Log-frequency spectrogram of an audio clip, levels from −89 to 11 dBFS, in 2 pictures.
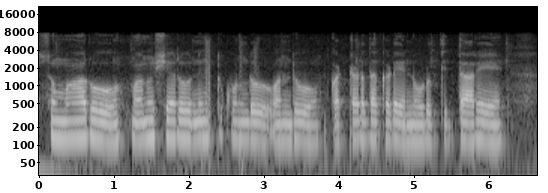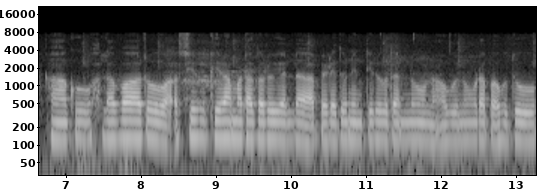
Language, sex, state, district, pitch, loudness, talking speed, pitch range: Kannada, male, Karnataka, Mysore, 120 Hz, -19 LUFS, 75 wpm, 115-125 Hz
